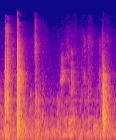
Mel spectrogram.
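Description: Handling noise as someone sits down at a table: three sharp knocks in the first second, then softer rustling of papers.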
